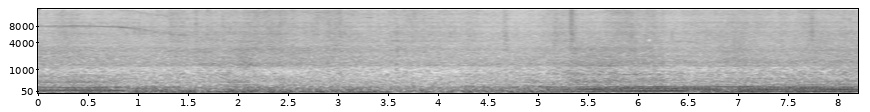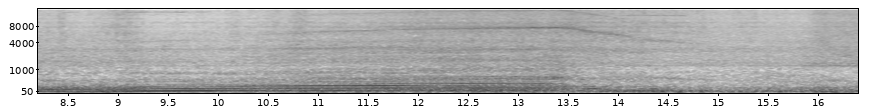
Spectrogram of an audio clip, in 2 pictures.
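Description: Road traffic on a bridge: a steady rumble, over which one vehicle's engine grows louder from about five seconds in, rises in pitch and fades away near the end.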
